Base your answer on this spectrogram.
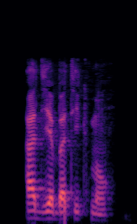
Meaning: adiabatically
- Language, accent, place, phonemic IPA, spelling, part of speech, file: French, France, Lyon, /a.dja.ba.tik.mɑ̃/, adiabatiquement, adverb, LL-Q150 (fra)-adiabatiquement.wav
